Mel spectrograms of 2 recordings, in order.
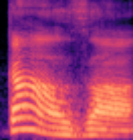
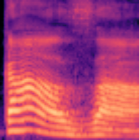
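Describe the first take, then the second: No difference in how they are said.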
